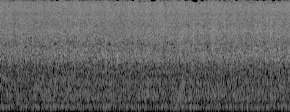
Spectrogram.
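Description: Water gushing steadily from a solar irrigation pump's discharge pipe and splashing into a concrete tank, an even hiss that does not change.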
